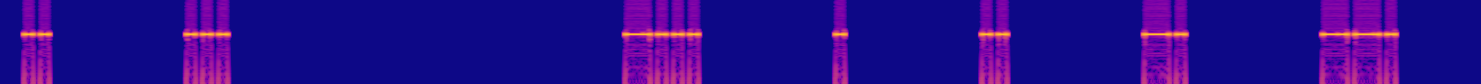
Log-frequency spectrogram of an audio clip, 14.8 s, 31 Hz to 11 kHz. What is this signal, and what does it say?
Morse code, heard as a keyed tone, about 15 wpm, spaced as for 5 wpm, 1000 Hz. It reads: IS BEING
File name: qotdfiles / 5wpm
